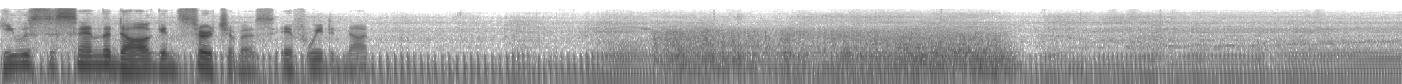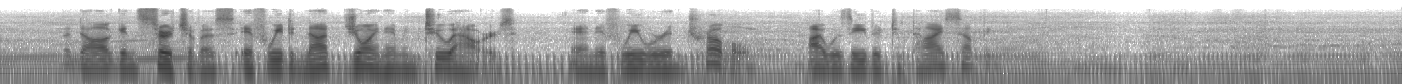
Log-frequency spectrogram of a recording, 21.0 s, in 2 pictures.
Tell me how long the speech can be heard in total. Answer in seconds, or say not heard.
10 s.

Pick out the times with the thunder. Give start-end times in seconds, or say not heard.
4.8-7.7.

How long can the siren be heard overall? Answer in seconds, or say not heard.
not heard.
